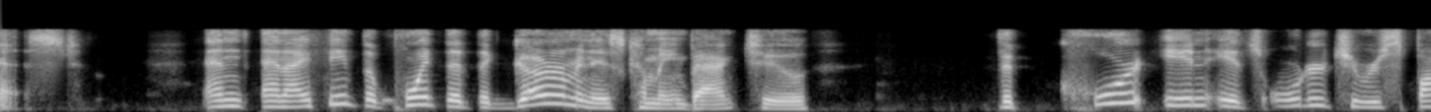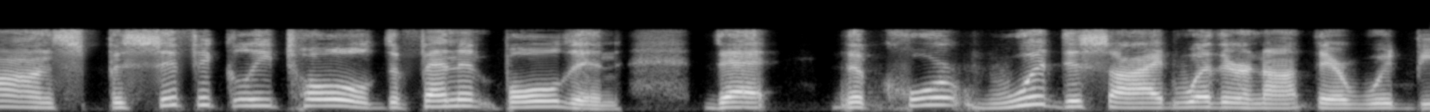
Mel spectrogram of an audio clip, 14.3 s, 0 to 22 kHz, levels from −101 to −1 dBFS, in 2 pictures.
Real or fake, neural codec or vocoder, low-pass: fake; codec, 16 kHz in and 24 kHz out, 1 kbps, XY-Tokenizer; 7.2 kHz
